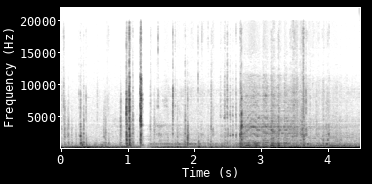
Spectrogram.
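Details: 2001 Chevrolet Silverado that had a no-crank, no-start fault with no check light, after the fault was cleared: the starter whirs briefly, the engine catches promptly and settles into an even idle; it cranks and starts normally.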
